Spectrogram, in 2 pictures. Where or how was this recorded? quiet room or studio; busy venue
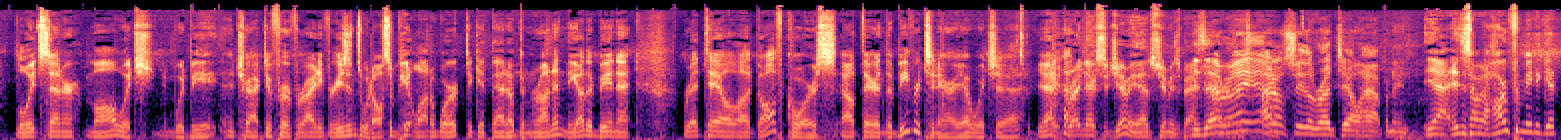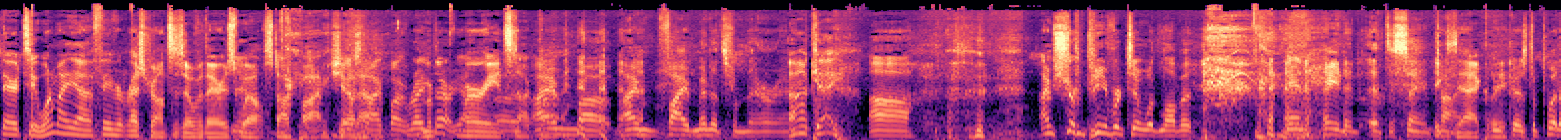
busy venue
